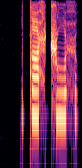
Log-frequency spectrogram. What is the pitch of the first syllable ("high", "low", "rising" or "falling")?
high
